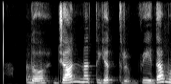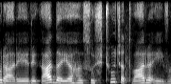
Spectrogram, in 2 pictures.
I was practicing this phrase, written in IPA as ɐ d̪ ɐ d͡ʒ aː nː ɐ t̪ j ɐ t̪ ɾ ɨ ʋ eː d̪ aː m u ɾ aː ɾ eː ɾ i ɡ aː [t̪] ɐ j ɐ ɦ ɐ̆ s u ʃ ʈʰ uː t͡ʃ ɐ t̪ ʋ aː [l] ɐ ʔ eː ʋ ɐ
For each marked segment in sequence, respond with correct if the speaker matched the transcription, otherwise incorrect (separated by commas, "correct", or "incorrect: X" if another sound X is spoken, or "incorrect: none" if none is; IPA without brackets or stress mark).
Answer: incorrect: d̪, incorrect: ɾ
